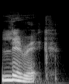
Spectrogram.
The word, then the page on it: lyric: British English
